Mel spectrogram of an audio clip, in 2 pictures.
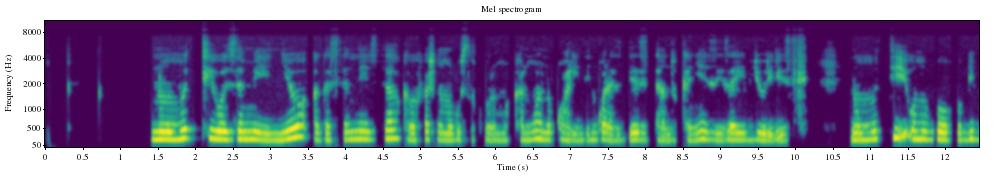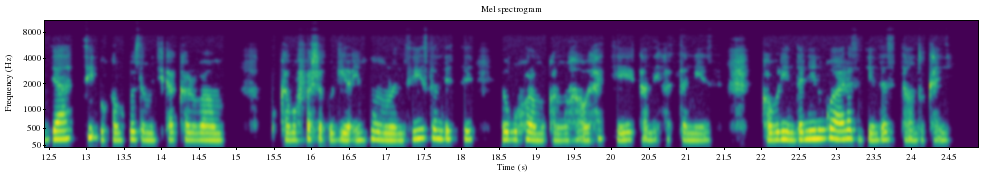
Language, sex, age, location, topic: Kinyarwanda, female, 18-24, Kigali, health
